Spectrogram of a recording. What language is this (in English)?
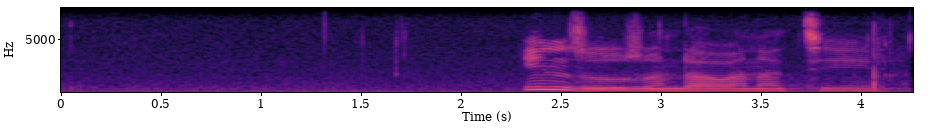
South Ndebele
